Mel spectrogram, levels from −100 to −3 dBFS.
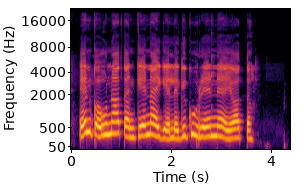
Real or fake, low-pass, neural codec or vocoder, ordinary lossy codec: real; 19.8 kHz; none; none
